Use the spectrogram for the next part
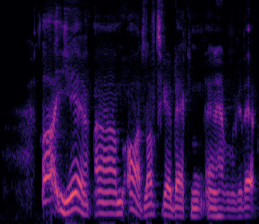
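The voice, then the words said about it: Mild, mellow accent. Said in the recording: “your accent is pretty mellow these days”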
